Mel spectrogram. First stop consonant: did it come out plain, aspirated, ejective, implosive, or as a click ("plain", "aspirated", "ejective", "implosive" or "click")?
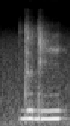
plain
